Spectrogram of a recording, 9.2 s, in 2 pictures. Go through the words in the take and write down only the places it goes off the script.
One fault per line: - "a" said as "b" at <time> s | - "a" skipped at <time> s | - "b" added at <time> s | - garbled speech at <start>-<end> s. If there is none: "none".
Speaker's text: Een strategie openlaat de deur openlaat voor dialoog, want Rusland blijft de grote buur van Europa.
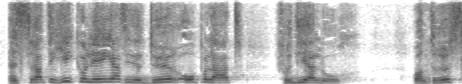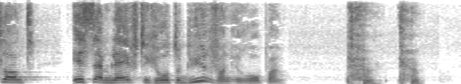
- "openlaat" said as "die" at 1.2 s
- "is en" added at 5.3 s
